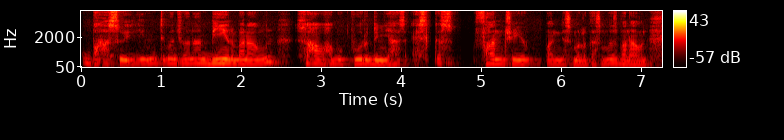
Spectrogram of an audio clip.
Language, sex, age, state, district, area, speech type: Kashmiri, male, 18-30, Jammu and Kashmir, Kulgam, rural, spontaneous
